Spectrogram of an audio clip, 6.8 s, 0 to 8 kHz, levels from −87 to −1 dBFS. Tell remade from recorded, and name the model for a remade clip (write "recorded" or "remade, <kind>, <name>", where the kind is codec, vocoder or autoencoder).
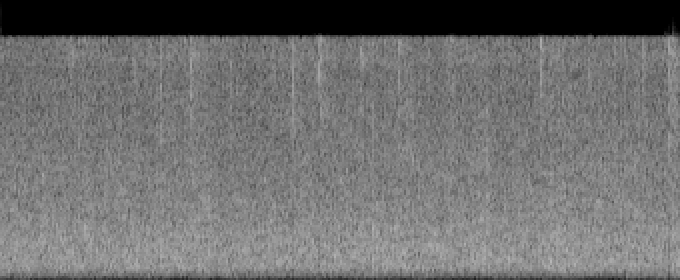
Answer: remade, codec, DAC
